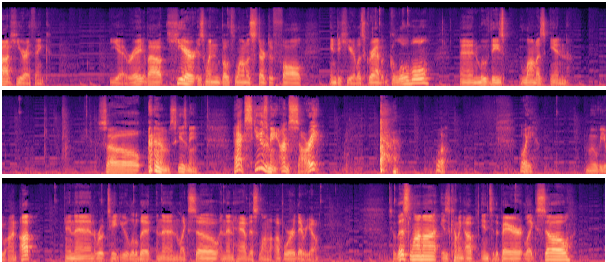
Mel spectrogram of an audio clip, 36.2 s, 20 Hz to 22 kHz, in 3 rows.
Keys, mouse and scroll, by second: 2.0-4.5 drag, 7.4 click, 9.8-12.4 drag, 13.0-13.6 scroll up 8, 14.4 scroll down 2, 17.9 right click, 23.0-25.2 drag, 26.0 click, 27.2-28.5 drag, 29.3-30.5 drag, 32.1 right click, 33.1-34.4 drag.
